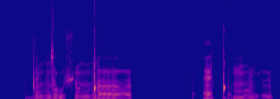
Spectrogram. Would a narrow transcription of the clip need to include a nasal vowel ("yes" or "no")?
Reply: yes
